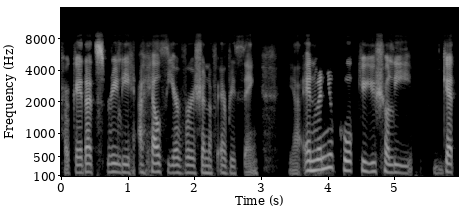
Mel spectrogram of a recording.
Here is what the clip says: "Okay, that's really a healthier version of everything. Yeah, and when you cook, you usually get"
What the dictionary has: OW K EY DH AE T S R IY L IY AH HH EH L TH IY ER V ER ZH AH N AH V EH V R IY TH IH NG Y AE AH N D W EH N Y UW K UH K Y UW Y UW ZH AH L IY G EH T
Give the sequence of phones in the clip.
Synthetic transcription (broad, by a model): OW K EY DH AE T S R IY L IY AH HH EH L TH IY ER V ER SH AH N AH V EH V R IY TH IH NG Y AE AH N D W EH N Y UW K UH K Y UW Y UW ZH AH L IY G EH T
